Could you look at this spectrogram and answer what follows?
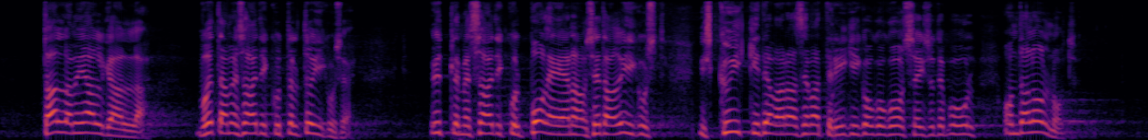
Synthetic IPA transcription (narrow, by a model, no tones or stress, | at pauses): t̪ɑlːɑme̞jɑlɡeɑlːɑ̰ | vɤt̪ːˑɑme̞s̬ɑːd̪ikːˑut̪ːˑe̞lt̪ːˑɤjɡ̥usḛ | yt̪lemet̪sɑːd̪ikːulpo̞le̞e̞nɑmse̞d̪̥ɑɤjɡust̪miskɤjkːˑid̪e̞vɑɾɑse̞vɑt̪ːeɾiːɡ̥ikoɡuko̞ːsːe̞jsud̪̥e̞puhulo̞nt̪ɑlo̞lnṵd̪̥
